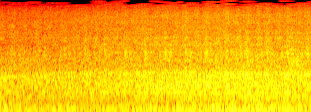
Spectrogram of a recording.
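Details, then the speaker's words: Hyundai running cold after a spray-gas start, idling slow and low with a dull, slightly rough chug and no fast idle; it otherwise stalls cold. The owner suspects the idle air control isn't raising the idle; not confirmed. "there we go now if the idle air control would increase the idle we'd be in business wouldn't that' be nice huh"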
